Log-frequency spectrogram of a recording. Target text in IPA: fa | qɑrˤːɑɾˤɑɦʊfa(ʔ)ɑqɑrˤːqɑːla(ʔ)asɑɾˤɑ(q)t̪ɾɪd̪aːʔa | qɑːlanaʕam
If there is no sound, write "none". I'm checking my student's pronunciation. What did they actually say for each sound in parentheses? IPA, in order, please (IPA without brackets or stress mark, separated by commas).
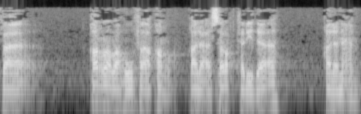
ʔ, ʔ, q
